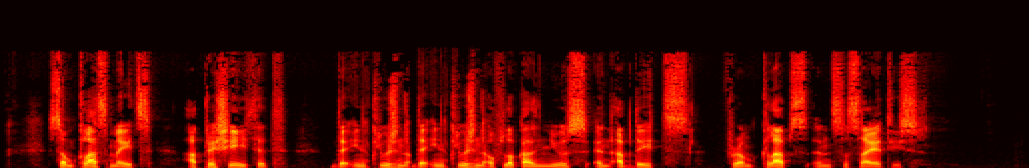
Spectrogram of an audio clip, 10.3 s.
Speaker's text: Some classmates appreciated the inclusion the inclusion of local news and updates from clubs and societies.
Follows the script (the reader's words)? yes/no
yes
